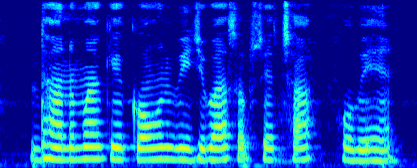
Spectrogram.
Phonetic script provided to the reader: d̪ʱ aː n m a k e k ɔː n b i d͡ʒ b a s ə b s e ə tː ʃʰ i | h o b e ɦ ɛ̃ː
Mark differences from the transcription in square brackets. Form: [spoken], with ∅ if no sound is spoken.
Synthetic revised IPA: d̪ʱ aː n m a k e k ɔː n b i d͡ʒ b a s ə b s e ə tː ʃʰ [a] | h o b e ɦ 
